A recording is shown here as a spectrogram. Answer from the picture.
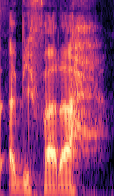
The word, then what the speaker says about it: Abi Farah: Okay, though in Arabic, it's Abi Farah. – Yeah. – Because the H is pronounced.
